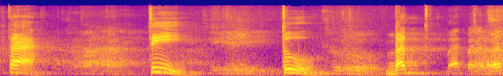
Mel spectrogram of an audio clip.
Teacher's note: Jadi ada nafas yang keluar kayak Cinta Laura gitu. · kalau mengucapkan ta, nafasnya harus mendesis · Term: huruf ta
